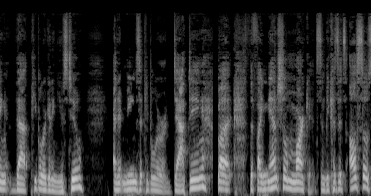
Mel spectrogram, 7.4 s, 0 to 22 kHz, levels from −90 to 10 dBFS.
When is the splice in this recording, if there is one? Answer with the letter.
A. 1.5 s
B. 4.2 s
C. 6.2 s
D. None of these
B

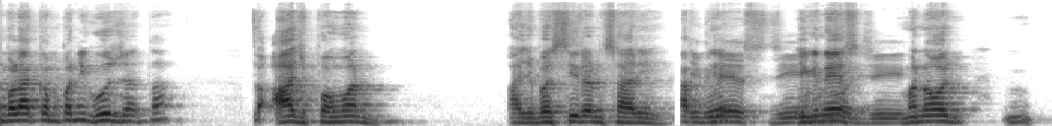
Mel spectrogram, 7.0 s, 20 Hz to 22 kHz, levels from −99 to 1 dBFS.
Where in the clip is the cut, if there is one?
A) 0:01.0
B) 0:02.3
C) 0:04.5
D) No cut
C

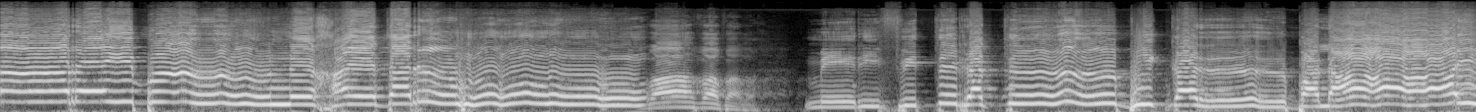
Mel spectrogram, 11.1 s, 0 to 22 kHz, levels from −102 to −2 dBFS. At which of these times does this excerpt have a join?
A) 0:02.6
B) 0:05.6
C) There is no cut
C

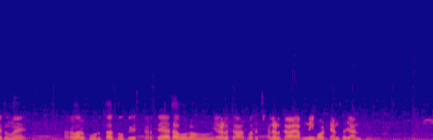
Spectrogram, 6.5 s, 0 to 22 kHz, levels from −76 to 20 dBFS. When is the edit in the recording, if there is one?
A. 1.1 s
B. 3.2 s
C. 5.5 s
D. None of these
B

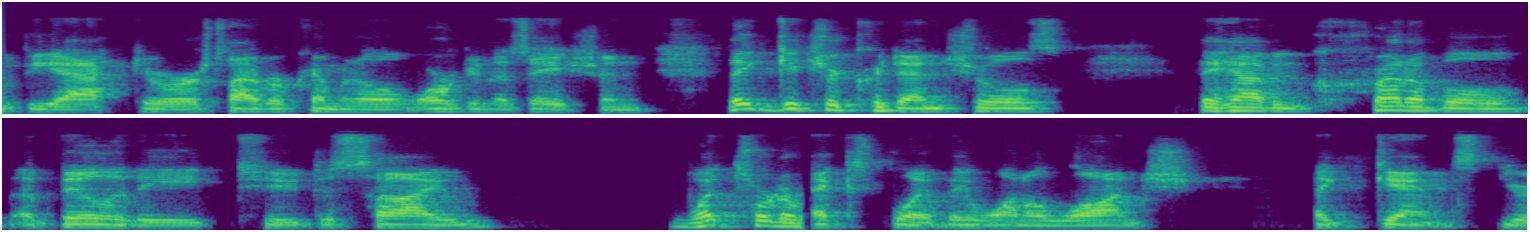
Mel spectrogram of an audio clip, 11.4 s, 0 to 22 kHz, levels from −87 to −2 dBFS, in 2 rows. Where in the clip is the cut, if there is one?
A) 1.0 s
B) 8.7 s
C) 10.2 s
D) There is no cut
B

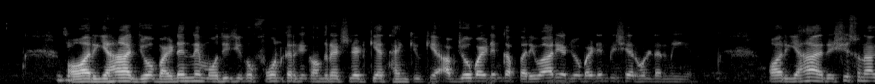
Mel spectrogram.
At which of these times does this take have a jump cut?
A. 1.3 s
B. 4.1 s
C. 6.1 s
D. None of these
D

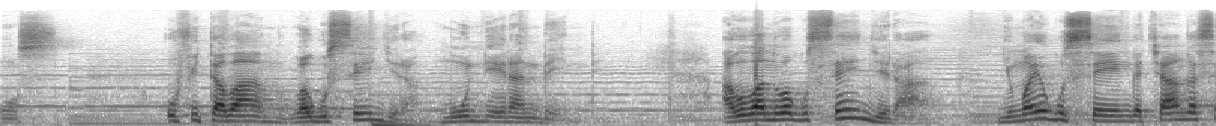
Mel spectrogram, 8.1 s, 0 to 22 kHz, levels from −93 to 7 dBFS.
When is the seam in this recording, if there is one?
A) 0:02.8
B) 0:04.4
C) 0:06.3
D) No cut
D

